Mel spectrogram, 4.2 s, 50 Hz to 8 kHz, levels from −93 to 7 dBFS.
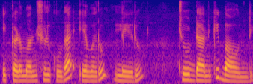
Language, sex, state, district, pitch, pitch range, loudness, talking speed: Telugu, female, Andhra Pradesh, Sri Satya Sai, 175 Hz, 170-190 Hz, -19 LUFS, 100 wpm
